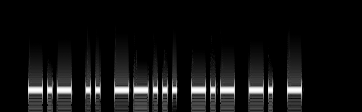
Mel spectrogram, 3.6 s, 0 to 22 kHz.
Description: Morse code, heard as a keyed tone, about 25 wpm, 700 Hz. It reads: KI7KNT
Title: USA Call Signs - 6 Characters - 3x Character Spacing - 25wpm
